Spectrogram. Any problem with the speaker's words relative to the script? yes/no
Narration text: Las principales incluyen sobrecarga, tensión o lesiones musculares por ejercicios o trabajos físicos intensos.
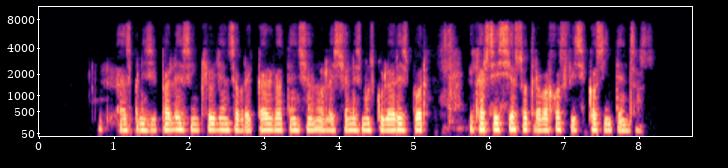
no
